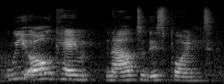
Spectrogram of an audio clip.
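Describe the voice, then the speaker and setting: A woman's voice: medium pitch, a little slow, fairly bright tone, a little hiss or hum. A young woman with a Swiss German accent, a band singer chatting through interview answers with plenty of fillers and restarts. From Switzerland. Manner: chatty, many fillers and restarts, laughs easily. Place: concert venue before a show. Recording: roomy sound from a distant mic, faint ambience.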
